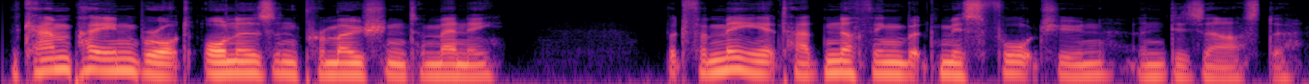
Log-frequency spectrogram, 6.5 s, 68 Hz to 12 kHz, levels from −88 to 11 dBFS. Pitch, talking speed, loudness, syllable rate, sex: 125 Hz, 165 wpm, -18 LUFS, 5.2 syllables/s, male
